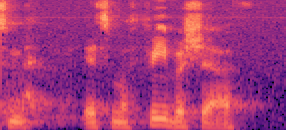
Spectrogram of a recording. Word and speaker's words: Mephibosheth: It's Mephibosheth. I might pronounce it 8 different ways during the lesson, but I'm pretty sure it's Mephibosheth.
